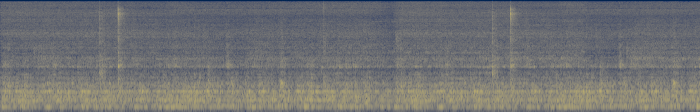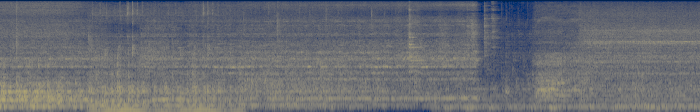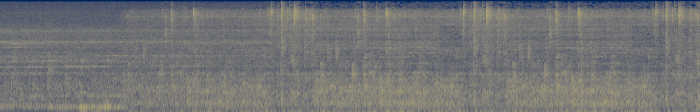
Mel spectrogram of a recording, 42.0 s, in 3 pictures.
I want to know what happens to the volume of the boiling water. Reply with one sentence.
The volume of the boiling water goes down, then up.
